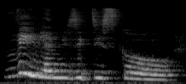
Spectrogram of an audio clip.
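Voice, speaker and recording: A woman voicing a gentle, cheerful little teddy bear toy in a children's storybook reading, with a higher voice for the bear. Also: slow, full character voice. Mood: excited. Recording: roomy echo.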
